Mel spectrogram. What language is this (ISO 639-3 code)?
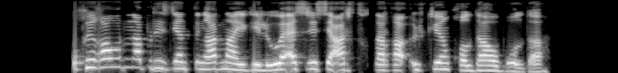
kaz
